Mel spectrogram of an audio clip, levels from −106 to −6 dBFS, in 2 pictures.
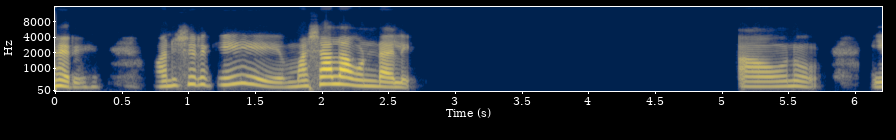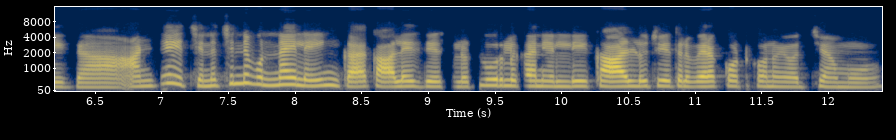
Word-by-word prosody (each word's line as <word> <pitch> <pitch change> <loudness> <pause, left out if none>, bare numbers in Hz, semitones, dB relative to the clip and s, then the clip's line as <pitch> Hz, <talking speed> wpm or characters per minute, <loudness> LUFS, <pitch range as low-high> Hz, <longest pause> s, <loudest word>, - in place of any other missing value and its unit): మరి! 215 -7 +1 0.6
మనుషులకి 290 +4 -3 0.5
మషాలా 320 +6 +8
ఉండాలి! 205 -6 0 2.5
అవును. 215 +2 -3 0.6
ఇక 195 0 -13 0.4
అంటే 240 +11 -3 0.2
చిన్న 250 -1 -3
చిన్నవున్నాయిలే 300 -6 +1
ఇంక 255 -5 -5 0.2
కాలేజ్ 220 +1 +2
డేస్‌లో 210 -1 -5
టూరులకనెళ్ళి, 235 -4 -1
కాళ్ళు 225 +1 +6
చేతులు 230 -2 -2
విరకొట్టుకొని 220 0 -2
వచ్చాము. 195 -2 -8
230 Hz, 80 wpm, -23 LUFS, 215-255 Hz, 2.5 s, మషాలా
